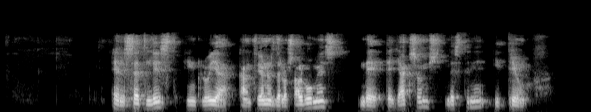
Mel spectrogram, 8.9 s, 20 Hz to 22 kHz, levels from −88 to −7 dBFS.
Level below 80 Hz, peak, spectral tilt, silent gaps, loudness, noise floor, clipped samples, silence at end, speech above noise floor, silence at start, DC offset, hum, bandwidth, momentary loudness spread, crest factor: -74 dBFS; -8 dBFS; -3 dB/octave; none; -25 LUFS; -87 dBFS; under 0.1%; 0.95 s; 62 dB; 1.7 s; under 0.1%; none; 7.8 kHz; 10 LU; 20 dB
